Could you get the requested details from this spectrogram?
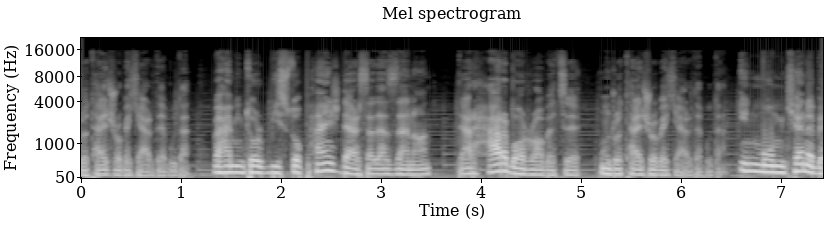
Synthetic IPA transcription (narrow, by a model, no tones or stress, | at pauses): oːt̪ʰæd͡ʒɾo̞be̞cʰæ̰ɾd̪e̞buːd̪æ̰nd̪̥væɦæmint̪ʰoːɾbist̪o̞pʰæːnd͡ʒd̪æɾsæd̪æzːænɒːn | d̪̥æɾhæɾbɒːɾːɒːbe̞t̪ʰe̞ʔuːnɾoːt̪ʰæd͡ʒɾo̞be̞cʰæ̰ɾd̪e̞buːd̪æ̰n̥ʔiːnmomcʰe̞neb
